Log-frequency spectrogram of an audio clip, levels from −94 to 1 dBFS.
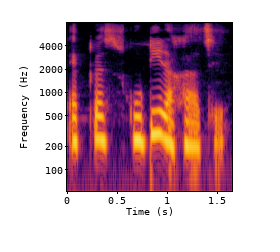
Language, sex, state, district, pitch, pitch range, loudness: Bengali, female, Assam, Kamrup Metropolitan, 235 Hz, 220-250 Hz, -15 LUFS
